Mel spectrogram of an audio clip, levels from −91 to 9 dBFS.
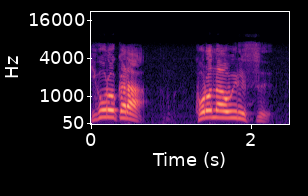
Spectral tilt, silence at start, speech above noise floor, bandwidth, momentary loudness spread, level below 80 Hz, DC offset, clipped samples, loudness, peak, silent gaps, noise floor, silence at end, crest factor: -5 dB/octave; 0 s; 44 dB; 7 kHz; 12 LU; -70 dBFS; under 0.1%; under 0.1%; -16 LUFS; 0 dBFS; none; -60 dBFS; 0.3 s; 16 dB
